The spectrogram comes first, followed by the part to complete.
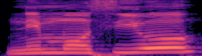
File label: christmas, bassa; Nì Mɔ̀sìo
